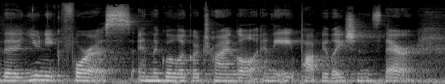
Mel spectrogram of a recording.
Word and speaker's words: Goualogo Triangle: Can you pronounce it for me? – Goualogo Triangle. – Goualogo Triangle. – That's right.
